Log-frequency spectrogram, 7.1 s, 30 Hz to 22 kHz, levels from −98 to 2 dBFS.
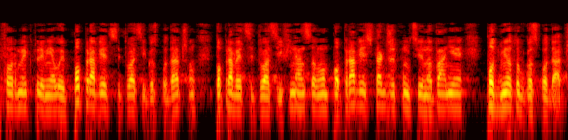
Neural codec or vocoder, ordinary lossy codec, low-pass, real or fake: vocoder, 22.05 kHz, 80 mel bands, Vocos; none; 7.2 kHz; fake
